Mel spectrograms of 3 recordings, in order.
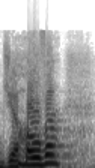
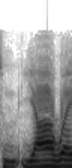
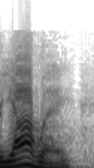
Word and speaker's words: Yahweh: Some pronounce it Jehovah. Most likely, that's not the correct pronunciation. Jehovah is a name that was came up as the result of a someone who was transcribing the scriptures in the 1500s. Some think that is perhaps Yahweh is the way it should be pronounced.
